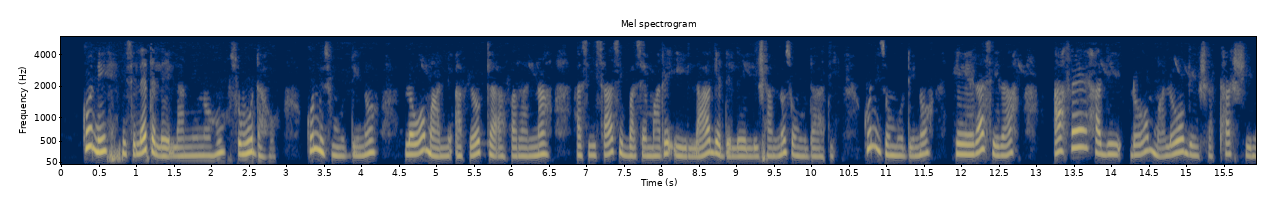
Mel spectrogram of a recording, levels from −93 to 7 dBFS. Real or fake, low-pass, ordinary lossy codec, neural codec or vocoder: real; 5.4 kHz; MP3, 32 kbps; none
